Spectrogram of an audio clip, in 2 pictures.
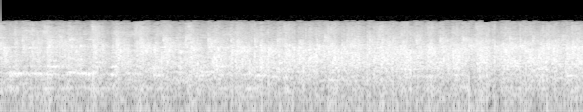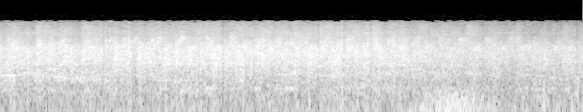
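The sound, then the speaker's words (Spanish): Steady audience applause after a stage play, not a standing ovation, fills the whole stretch: a dense, even patter of many hands clapping at a constant loud level, with no voices rising above it. “No hubo aplausos de pie, si tengo que ceñirme los hechos, pero fue un buen aplauso.”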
